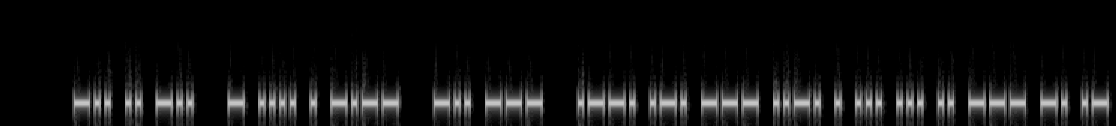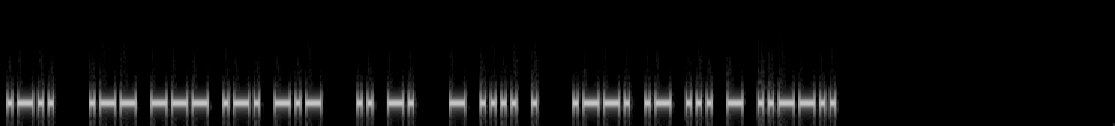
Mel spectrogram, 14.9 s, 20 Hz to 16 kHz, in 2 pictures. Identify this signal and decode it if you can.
Morse code, heard as a keyed tone, about 36 wpm, 700 Hz. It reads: DID THEY DO PROFESSIONAL WORK IN THE PAST?
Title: Sentences from Top 1000 Words - Review Part 4 - 35wpm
